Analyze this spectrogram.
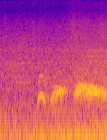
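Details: Spotted dove lure bird uttering a brief rising lead note followed by a rich, sustained hollow coo.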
